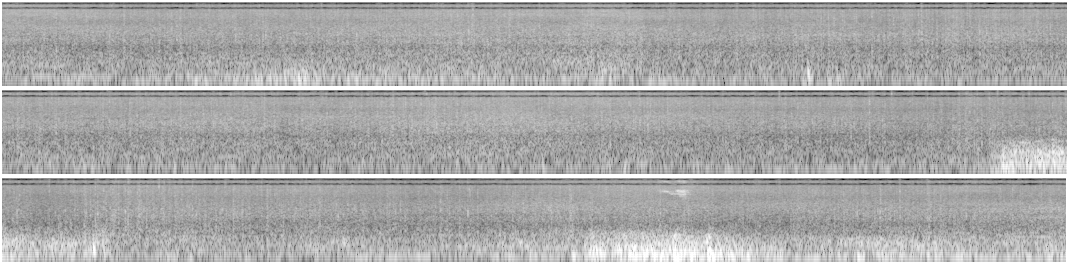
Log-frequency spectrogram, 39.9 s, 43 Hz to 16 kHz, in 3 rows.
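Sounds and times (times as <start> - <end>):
torrential rain on pavement: 0.0 - 39.9
thunder rumbling: 25.4 - 39.9.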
